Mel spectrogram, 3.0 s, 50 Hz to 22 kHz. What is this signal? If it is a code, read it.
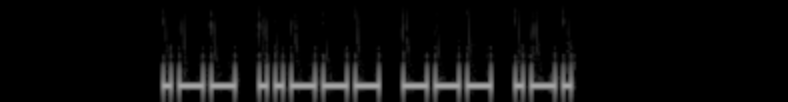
Morse code, heard as a keyed tone, about 40 wpm, 700 Hz. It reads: W2OR
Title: Easy Call Signs Repeated 3x - 40wpm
